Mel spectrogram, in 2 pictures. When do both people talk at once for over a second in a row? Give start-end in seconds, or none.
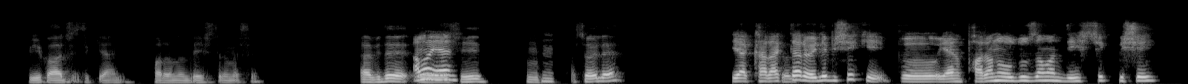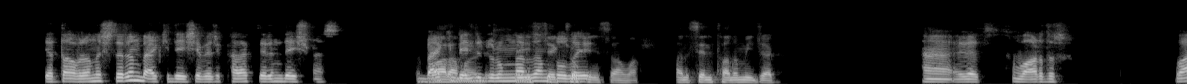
16.1-17.8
